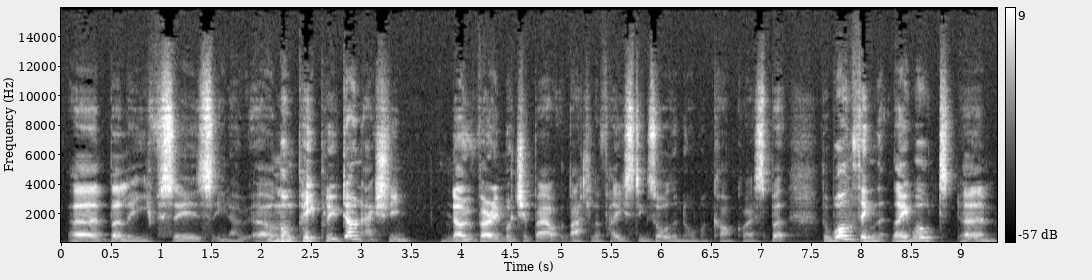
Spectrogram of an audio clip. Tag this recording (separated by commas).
Speech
